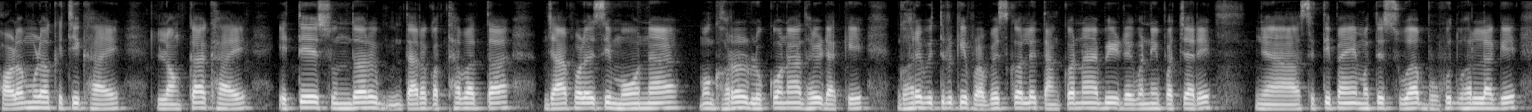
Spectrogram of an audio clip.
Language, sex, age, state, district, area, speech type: Odia, male, 18-30, Odisha, Cuttack, urban, spontaneous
